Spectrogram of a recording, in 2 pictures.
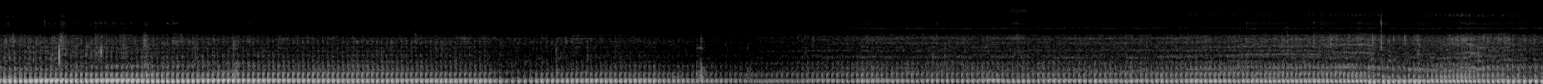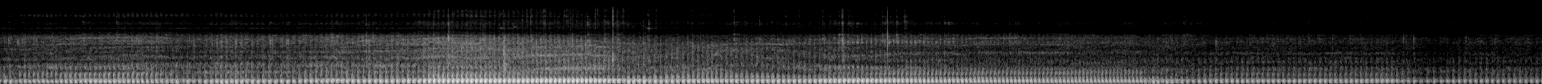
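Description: Small motorcycle engine towing a cart trailer with passengers, running steadily in a low drone. It grows louder as it nears, is loudest about two-thirds of the way through as it passes close, then fades as it moves off.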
